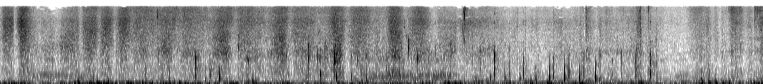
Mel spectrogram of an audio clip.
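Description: Fingertips and nails scratch and rub quickly along the sleeve of a worn olive ribbed knit sweater made of soft fabric. The result is a dense, fast run of short, dry scratching strokes with bright, hissy edges over a steady low rustle.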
